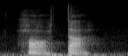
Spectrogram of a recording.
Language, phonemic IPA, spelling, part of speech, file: Swedish, /²hɑːta/, hata, verb, Sv-hata.ogg
- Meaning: to hate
